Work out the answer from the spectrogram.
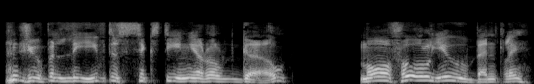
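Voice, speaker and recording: A man's voice: on the high side, slow, dry recording, dull audio, voice pushed up. A man voicing a shrewd, coldly mocking detective in an audiobook, with a dry, taunting manner. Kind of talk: audiobook character dialogue.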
